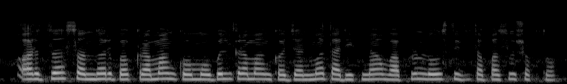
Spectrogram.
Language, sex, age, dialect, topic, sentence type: Marathi, female, 46-50, Varhadi, banking, statement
